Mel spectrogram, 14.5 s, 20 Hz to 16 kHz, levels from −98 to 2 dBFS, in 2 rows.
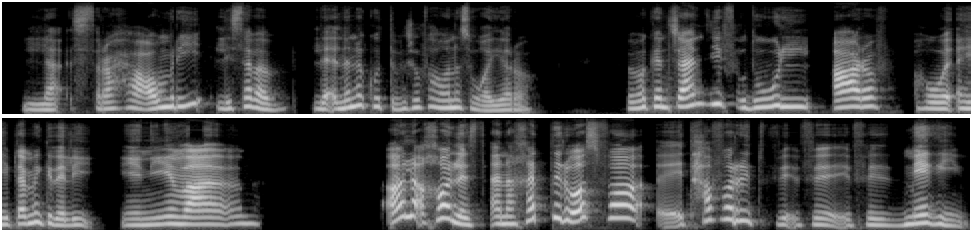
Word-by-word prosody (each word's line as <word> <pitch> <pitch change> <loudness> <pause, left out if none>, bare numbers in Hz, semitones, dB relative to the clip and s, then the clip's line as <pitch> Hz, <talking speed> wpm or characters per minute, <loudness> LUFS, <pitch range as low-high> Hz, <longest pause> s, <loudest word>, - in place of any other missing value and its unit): لأ، 175 -1 -7
الصراحة 215 +2 -8
عمري، 270 - 0
لسبب 205 -4 -4 0.2
لإن 205 +1 -3
أنا 285 +5 +1
كنت 275 -8 -8
باشوفها 245 +6 -7
وأنا 240 +1 0
صغيرة، 160 - -7 0.7
فما 225 +5 -2
كانش 275 0 -1
عندي 360 +5 +2
فضول 265 +2 -1 0.2
أعرف 270 +2 +4 0.3
هو 210 -1 -3
هي 215 -1 -2
بتعمل 245 +6 +1
كده 210 -7 0
ليه، 200 0 -7 0.2
يعني 200 +4 -2
ما 220 -1 +5 1.1
آه، - - +8 0.2
لأ، - - +1
خالص، 260 - +4
أنا 235 0 +2
خدت 390 - -1
الوصفة 400 +3 +4 0.3
اتْحفرت 340 +4 -2
في 210 -2 -11
في 195 -3 -7
في 195 +1 -6
دماغي، 220 -1 0
235 Hz, 135 wpm, -22 LUFS, 205-275 Hz, 1.1 s, آه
